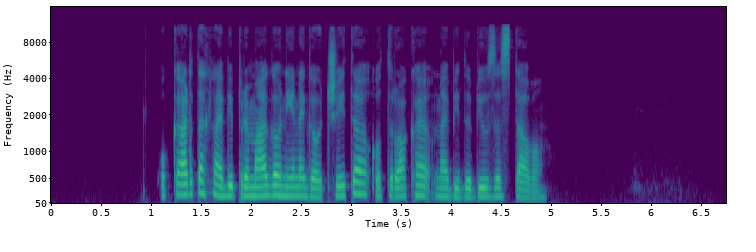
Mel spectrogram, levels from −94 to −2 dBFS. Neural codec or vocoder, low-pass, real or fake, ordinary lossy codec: codec, 24 kHz, 0.9 kbps, WavTokenizer, medium speech release version 2; 10.8 kHz; fake; none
